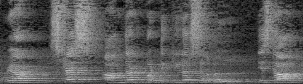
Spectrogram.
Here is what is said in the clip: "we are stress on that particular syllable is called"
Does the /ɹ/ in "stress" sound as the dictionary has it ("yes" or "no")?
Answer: yes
